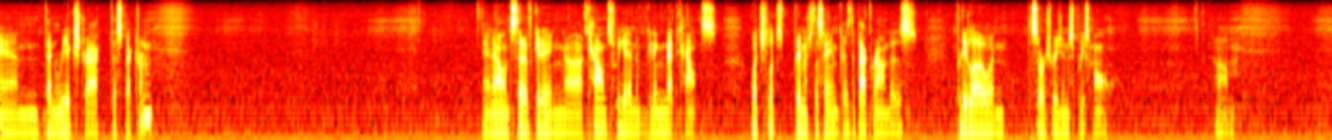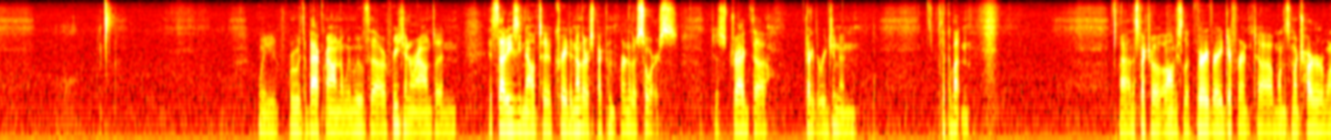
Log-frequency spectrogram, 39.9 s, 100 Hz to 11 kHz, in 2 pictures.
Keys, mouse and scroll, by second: 0.7 click, 2.7 click, 5.3 click, 7.3-10.5 drag, 10.7 click, 19.5 click, 20.4-21.9 drag, 22.1 click, 23.9 Delete, 25.4-27.3 drag, 28.1 click, 28.8 click, 32.2-34.1 drag, 35.0-37.2 drag.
